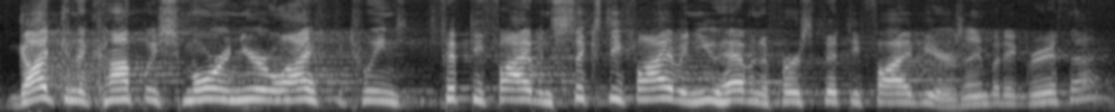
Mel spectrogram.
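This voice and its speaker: A man approaching sixty preaches a sermon with a fairly high voice. He starts out conversational and builds to emphatic exhortation. His words hang in the long reverb of a church sanctuary. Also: fast, a bit bright. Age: 50s. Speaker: pastor.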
